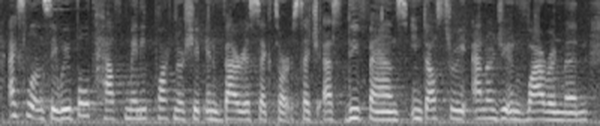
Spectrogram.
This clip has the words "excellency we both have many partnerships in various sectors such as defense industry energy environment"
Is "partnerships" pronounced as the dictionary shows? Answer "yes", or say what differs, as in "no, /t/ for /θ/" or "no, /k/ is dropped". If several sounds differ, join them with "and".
no, /s/ is dropped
